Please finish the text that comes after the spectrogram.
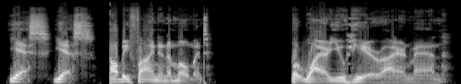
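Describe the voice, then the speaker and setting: Haughty warrior god for a game, male actor, lowish grave voice, formal, dry recording. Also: expressive, moderate pace, fairly bright tone, no room sound. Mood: weary. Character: proud, disdainful warrior god. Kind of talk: fan-made video game voice acting.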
